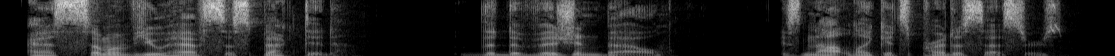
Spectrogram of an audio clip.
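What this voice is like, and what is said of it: Dramatic narrator voice. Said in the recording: “doing a narration voice ... that really hurts the voice”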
